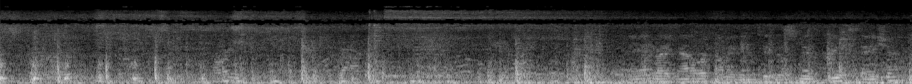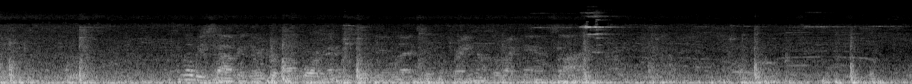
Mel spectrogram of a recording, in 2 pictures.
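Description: Train wheels rumble and clack along the rails.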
